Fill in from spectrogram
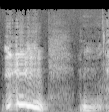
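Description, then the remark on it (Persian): A court poet clears his throat before going on reciting to the shah, with a voiced, drawn-out "ahem," then after a short breathy pause gives a second, lower rasp, fairly loud. “مفخر و شعرا سینه صاف میکند و با کمی دست باچگی ادامه میدهد”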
